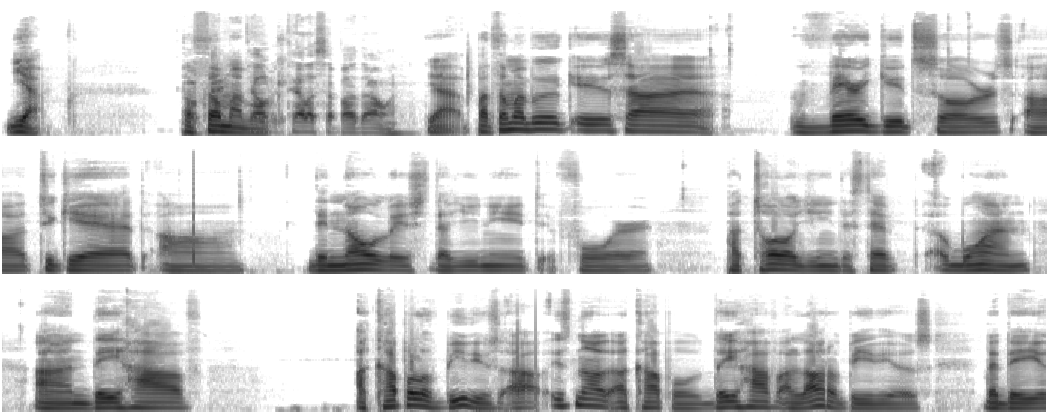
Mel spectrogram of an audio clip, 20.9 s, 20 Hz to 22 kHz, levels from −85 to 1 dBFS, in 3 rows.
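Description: At 8.24 to 8.26 s a loud pop cuts through the speech. It is a single sharp thump, roughly 15 dB above the surrounding level. The likely cause is a sudden voltage pulse, perhaps from a switch, a plug or static, landing on the signal. At 17.37 to 17.51 s a second loud pop arrives as two quick thumps, again roughly 15 dB up. In both cases the speech carries on underneath.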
